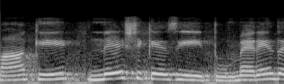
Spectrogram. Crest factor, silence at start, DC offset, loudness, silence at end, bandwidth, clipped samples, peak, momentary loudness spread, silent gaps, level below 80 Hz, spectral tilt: 12 dB; 0 s; under 0.1%; -15 LUFS; 0 s; 10 kHz; under 0.1%; -2 dBFS; 3 LU; none; -34 dBFS; -4.5 dB/octave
